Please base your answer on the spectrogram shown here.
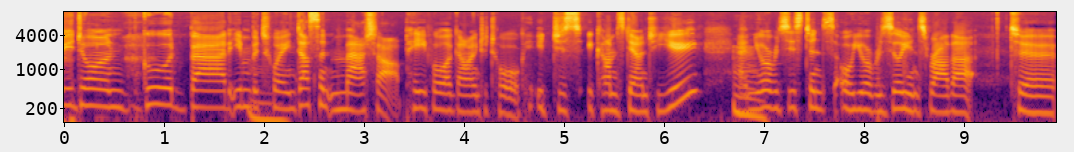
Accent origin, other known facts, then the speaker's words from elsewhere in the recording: Queensland, Australia; I'm from Yindinji Nation. My grandparents on my mum's side were born and raised in Yarraba.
